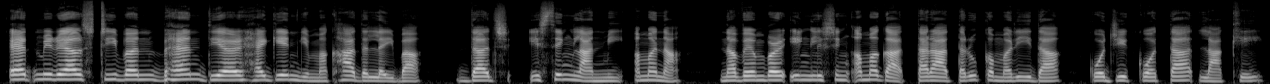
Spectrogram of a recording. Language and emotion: Manipuri, neutral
